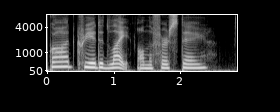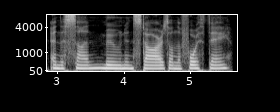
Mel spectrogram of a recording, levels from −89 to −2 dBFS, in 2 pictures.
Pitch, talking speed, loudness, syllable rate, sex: 190 Hz, 180 wpm, -18 LUFS, 3.6 syllables/s, female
